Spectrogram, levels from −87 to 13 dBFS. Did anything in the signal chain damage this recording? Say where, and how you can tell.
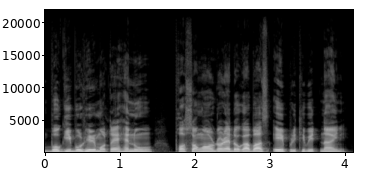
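No, nothing along the chain shows up as damage in this speech recording; every stage passes it without a mark I can point to.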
